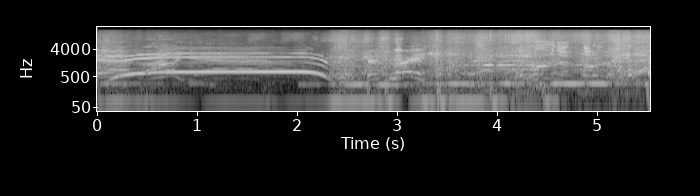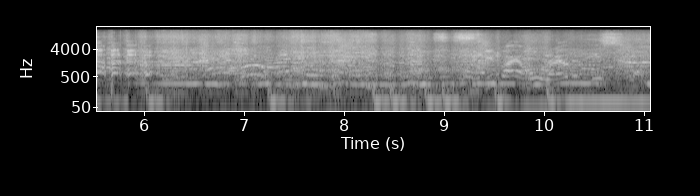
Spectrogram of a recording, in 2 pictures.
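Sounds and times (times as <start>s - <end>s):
person cheering woooo: 0.0s - 2.4s
bar music: 0.0s - 11.0s
chatter: 0.0s - 11.0s.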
